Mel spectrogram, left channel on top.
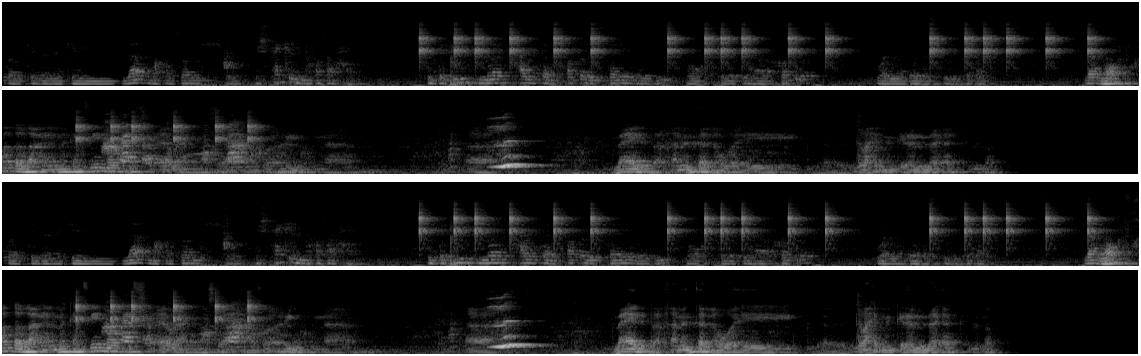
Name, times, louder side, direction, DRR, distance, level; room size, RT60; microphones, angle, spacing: voice 1, 0.0-3.6 4.2-8.1 8.7-9.8 14.1-14.4, right 1 dB, 35° left, -2 dB, 0.8 m, -46 dB
sound 1, 1.8-20.1, right 1 dB, 20° right, 0.4 m, -38 dB
voice 2, 10.8-15.1 16.0-16.7 17.5-21.3, right 2 dB, 70° right, 3 dB, 0.5 m, -38 dB
sound 2, 11.1-19.3, left 1 dB, 75° left, 0.6 m, -46 dB
3.3 x 2.0 x 2.8 m, 0.65 s
head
